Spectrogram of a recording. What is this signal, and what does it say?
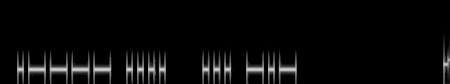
Morse code, heard as a keyed tone, about 22 wpm, 700 Hz. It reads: 1H SK
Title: Winter Field Day Exchanges 22wpm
